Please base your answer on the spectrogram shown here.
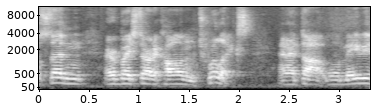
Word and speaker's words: Twi'lek: things coming from their head they called him twilight's and they were Twi'lek spur advert and that's how I always knew them was his twilight's and then all of a sudden everybody started calling him Twi'leks and I thought well maybe that's just this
